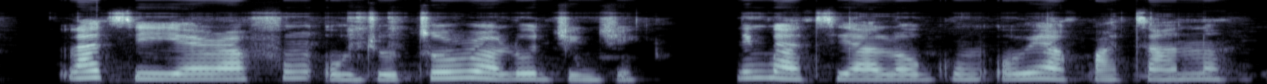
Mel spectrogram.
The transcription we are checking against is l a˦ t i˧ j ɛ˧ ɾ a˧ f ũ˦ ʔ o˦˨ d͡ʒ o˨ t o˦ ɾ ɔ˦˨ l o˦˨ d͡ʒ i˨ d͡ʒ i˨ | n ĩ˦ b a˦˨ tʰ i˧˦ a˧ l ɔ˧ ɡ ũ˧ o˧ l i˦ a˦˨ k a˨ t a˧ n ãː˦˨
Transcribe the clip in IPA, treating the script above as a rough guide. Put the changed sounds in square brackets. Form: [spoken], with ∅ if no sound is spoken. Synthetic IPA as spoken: l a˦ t i˧ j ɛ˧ ɾ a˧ f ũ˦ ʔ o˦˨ d͡ʒ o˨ t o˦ ɾ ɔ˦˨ l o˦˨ d͡ʒ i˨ d͡ʒ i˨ | n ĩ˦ [ɡ͡b] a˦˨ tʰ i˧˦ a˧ l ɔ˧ ɡ ũ˧ o˧ [ɾ] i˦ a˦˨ [k͡p] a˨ t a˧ n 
